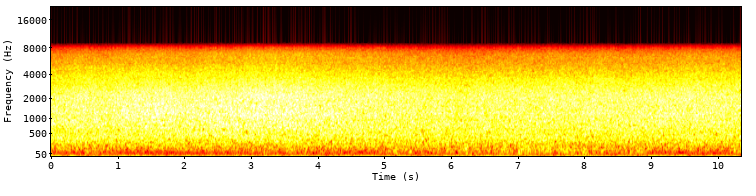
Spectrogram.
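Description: Rain falling, a steady, even hiss that holds unchanged throughout.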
